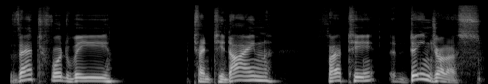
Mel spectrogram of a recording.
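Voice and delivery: lightly voiced young werewolf noble, cool; a hint of the arrogant son; Wulf's voice. A narrator's reading. Son answering his mother, lightly voiced young noble.

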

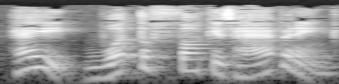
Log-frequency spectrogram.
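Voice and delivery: high-pitched startled demand; retold alarm. Startled fiancé turning to his sleeping fiancee, alarmed.

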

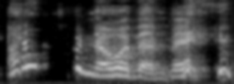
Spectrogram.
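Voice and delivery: high, rushed, cracking up; amused panic at your own bluff; laughing disbelief. Retold or imitated. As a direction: confess it quickly, collapsing into laughter. Retelling her embarrassed thought.

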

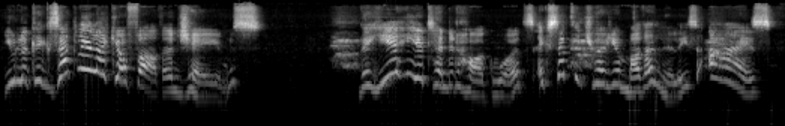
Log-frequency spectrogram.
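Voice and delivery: high, hurried professor voice; exasperated teacher pitched well up; McGonagall, exasperated. A narrator's reading. Professor setting Harry straight about his parents, exasperated high voice. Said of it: "in exasperation".

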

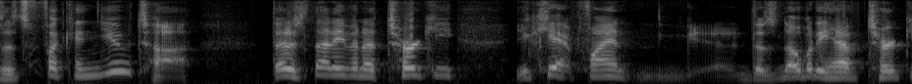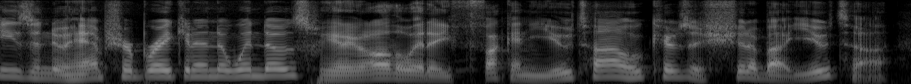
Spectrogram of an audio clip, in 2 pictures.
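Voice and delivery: high-pitched, indignant outburst about Utah; exasperated rant. Real, not acted. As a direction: rant in disbelief, voice way up. Ranting about a Utah story.

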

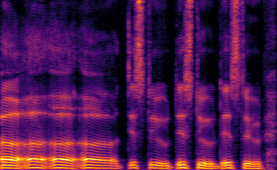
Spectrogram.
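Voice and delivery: lightly voiced stalling inmate, hemming and hawing; mocking the inmates in line. Inmates in line stalling him from the phone, mock hesitant mumble. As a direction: drag out the uhs like you're stalling for time. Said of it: "they kept on, you know, like".

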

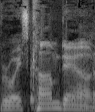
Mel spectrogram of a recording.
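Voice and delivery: usual speaking voice

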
